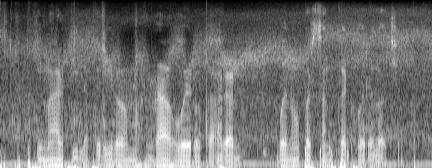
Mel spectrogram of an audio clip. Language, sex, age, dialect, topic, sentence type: Maithili, male, 18-24, Angika, agriculture, statement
